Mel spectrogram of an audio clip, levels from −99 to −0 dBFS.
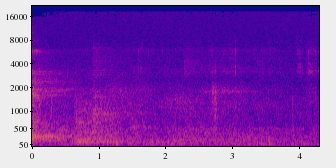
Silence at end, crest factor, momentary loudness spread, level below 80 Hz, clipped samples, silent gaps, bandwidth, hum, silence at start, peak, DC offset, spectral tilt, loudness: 0 s; 22 dB; 8 LU; -64 dBFS; under 0.1%; none; 19 kHz; none; 0 s; -28 dBFS; under 0.1%; -4.5 dB/octave; -52 LUFS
